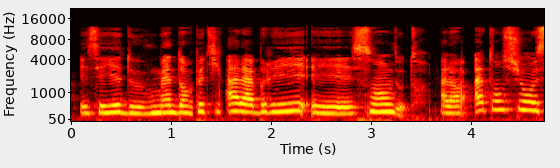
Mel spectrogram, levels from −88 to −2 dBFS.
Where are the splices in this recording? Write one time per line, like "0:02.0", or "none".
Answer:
0:01.2
0:01.5
0:03.2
